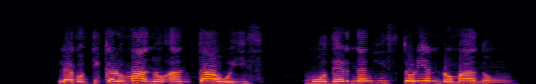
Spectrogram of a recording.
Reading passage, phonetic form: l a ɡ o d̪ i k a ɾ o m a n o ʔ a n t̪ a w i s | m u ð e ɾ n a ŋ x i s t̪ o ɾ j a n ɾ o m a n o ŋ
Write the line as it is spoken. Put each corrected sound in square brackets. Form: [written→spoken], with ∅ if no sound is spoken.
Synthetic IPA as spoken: l a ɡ o [d̪→t̪] i k a ɾ o m a n o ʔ a n t̪ a w i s | m [u→o] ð e ɾ n a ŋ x i s t̪ o ɾ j a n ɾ o m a n o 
